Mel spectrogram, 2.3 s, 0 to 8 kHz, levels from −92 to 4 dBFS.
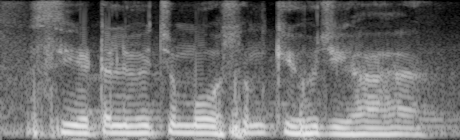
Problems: background sounds at intervals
